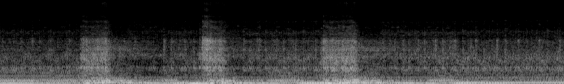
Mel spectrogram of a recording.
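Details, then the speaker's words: Normal idle after an IPR replacement fixed a crank-no-start on a 2003 Ford F350 6.0 Powerstroke plow truck; oil pressure had stayed at zero while cranking. Now it starts right up to a deep, steady diesel idle with short hissy bursts, a little angry. "But sounds a little angry, but all it is a work truck. It's a plow truck, and it now gonna work for him."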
